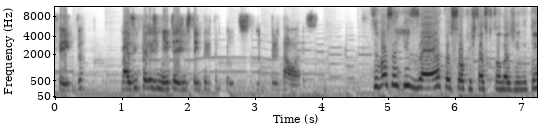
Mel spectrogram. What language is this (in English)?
Portuguese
